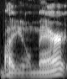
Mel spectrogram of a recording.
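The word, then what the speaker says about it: וַיֹּאמֶר: So we're looking at the word Vayomer, and the reason I know it's pronounced Vayomer is because there are three vowels here inserted by the Masoretes so that I know that it's Va, Yo, and Mer.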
